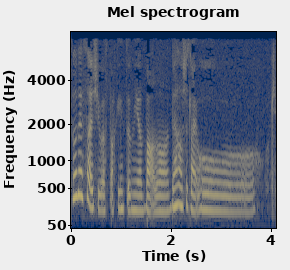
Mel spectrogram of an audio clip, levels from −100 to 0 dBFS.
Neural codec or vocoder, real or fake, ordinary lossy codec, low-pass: none; real; MP3, 32 kbps; 7.2 kHz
